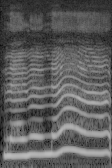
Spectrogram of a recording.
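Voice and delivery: high, slow sing-song swoon; dreamy swooning. Retold or imitated. Kenzie leaning into Corbin, mock dreamy sing-song. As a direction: float off in a daydream. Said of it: "just like".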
